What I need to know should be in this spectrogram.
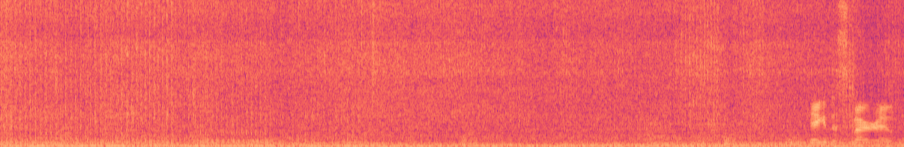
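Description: An engine roars loudly as a quad bike churns through deep mud.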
